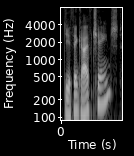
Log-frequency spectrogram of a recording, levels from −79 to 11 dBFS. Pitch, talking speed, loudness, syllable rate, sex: 140 Hz, 245 wpm, -20 LUFS, 6.2 syllables/s, male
